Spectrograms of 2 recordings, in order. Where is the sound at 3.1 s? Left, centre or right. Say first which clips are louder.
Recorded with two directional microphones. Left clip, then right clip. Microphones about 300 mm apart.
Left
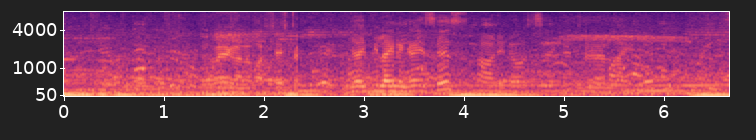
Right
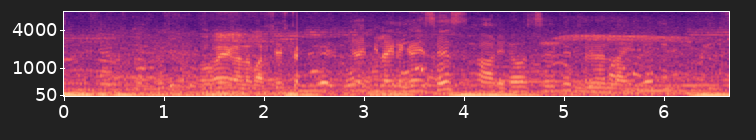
Left 1 dB; centre.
